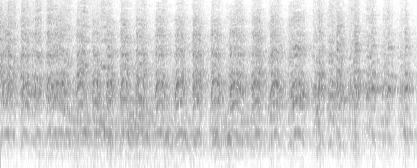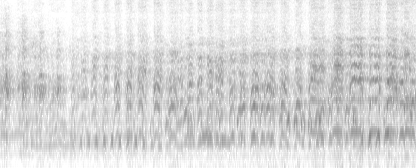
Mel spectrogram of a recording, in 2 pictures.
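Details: Kookaburras laughing like humans, a dense unbroken chorus of rapid, harsh, rhythmic cackles carrying on for the whole stretch, with overlapping voices swelling and easing slightly in the middle.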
